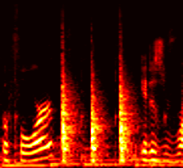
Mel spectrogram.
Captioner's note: butter thudding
